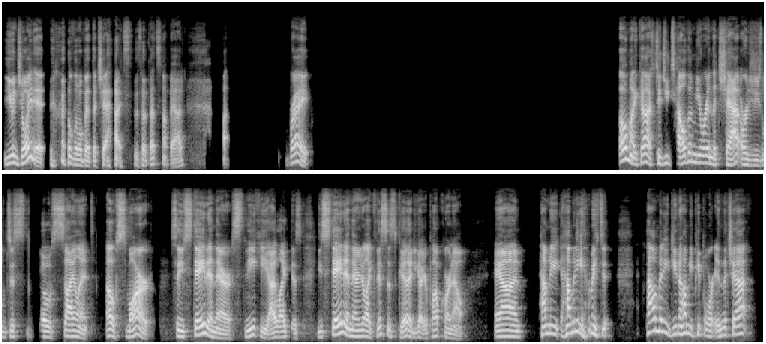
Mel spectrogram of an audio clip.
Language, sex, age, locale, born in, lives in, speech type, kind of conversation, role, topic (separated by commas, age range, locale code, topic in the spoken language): English, male, 45-49, en-US, United States, United States, conversation, advice, advisor, How should I handle accidentally sending a private text to the wrong person?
